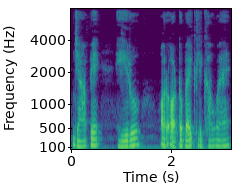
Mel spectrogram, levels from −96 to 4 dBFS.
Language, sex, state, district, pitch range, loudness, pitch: Hindi, male, Jharkhand, Ranchi, 115-130 Hz, -22 LUFS, 125 Hz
